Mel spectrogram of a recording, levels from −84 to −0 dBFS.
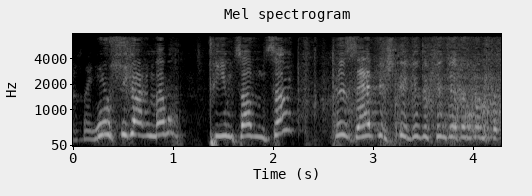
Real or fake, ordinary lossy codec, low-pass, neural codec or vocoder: fake; none; none; codec, 16 kHz, 1.1 kbps, Voila-Tokenizer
